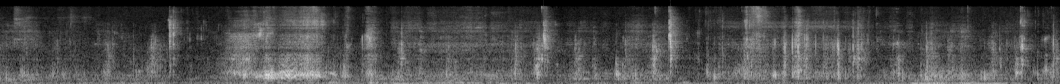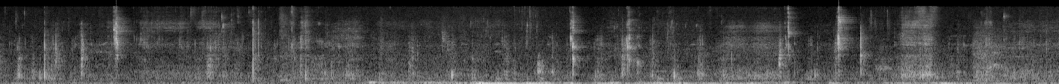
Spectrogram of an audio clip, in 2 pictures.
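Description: A young woman chews food wetly and loudly close to a microphone.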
